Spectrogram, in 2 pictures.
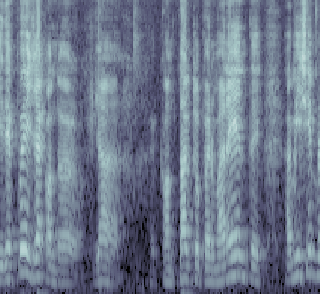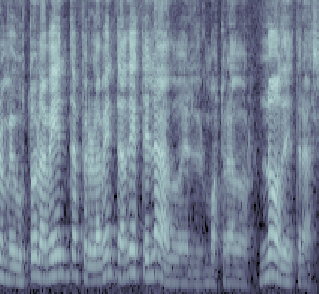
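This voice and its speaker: With an Argentine accent, a man talks at a fairly slow pace in a high voice, his pitch swinging very widely and his loudness rising and falling sharply. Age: 70s. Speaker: former boxer, sales representative. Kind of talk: interview. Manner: animated, gesturing.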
